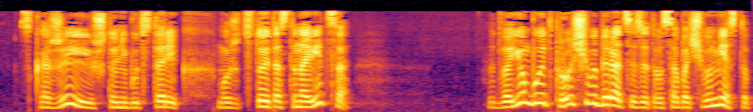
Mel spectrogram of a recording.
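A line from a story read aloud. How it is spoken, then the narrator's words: Booming drone. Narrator (Russian): прогудел Ильм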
